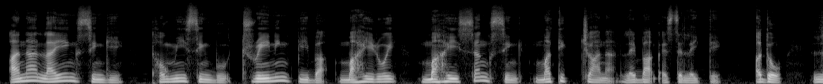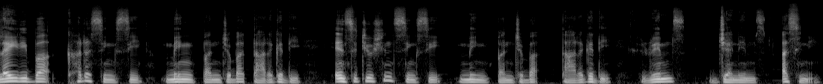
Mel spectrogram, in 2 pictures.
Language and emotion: Manipuri, neutral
